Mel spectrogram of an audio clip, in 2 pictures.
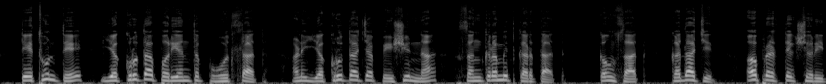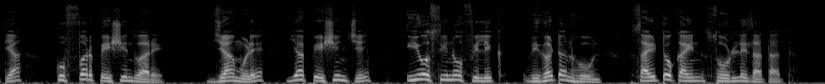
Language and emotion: Marathi, neutral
